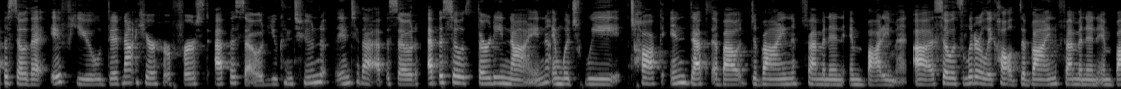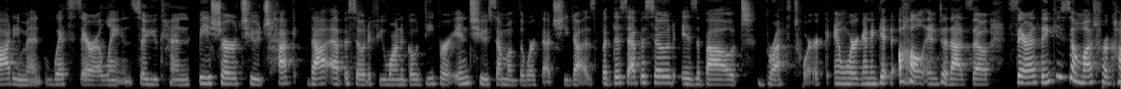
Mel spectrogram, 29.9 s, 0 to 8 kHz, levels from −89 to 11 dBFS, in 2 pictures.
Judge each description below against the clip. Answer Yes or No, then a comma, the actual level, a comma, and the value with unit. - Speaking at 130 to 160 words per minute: No, average, 170 wpm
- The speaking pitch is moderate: Yes, medium, 180 Hz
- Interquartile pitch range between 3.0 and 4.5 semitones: Yes, average, 3.6 semitones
